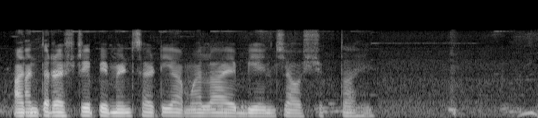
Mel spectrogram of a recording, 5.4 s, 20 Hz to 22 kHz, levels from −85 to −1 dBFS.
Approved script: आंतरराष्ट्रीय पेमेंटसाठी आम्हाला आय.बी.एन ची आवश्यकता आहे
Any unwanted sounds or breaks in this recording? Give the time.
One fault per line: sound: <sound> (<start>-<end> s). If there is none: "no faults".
sound: whoosh (4.5-4.7 s)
